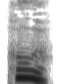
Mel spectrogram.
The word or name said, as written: ಹೋ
